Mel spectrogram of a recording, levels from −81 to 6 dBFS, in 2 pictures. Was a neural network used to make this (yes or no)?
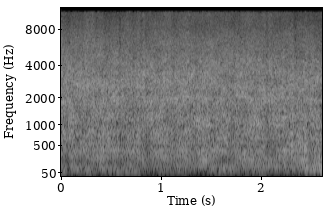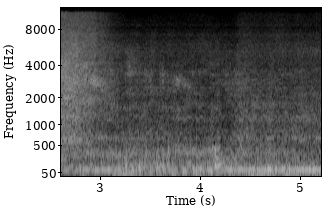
yes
